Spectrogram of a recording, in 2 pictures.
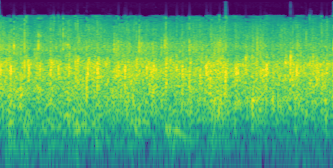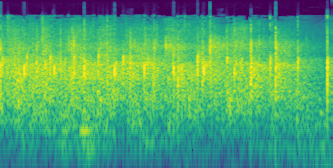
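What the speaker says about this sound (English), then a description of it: "Big round of applause for Dr." Applause from a business club luncheon audience welcoming a guest speaker, a full even patter of many hands clapping in a room, steady and fairly close, ending with a few last claps.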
